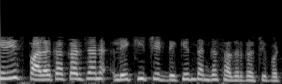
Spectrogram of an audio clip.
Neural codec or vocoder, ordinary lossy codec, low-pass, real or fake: none; none; 3.6 kHz; real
